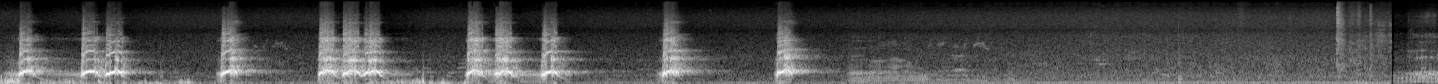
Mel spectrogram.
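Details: Dog in an aggressive mood, wanting to bite people, barks hard and irregularly, single and doubled barks over about eight seconds, then falls silent while faint low murmuring and background noise remain.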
